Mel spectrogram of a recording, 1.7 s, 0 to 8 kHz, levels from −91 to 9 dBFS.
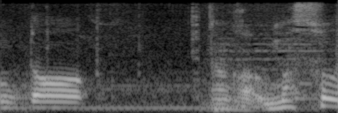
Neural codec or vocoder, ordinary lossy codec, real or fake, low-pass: none; none; real; 7.2 kHz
